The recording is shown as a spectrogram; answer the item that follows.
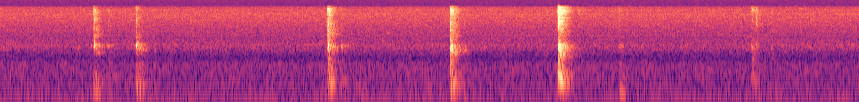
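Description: European hornet working its mandibles at the wall's edge: about six faint, sharp clicks at irregular intervals over near silence, the loudest a little past the middle.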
